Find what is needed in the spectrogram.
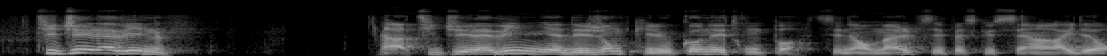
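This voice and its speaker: Against a quiet background, a man talks at a moderate pace with lively intonation. He has an unremarkable speaking voice, fairly high in pitch. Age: 30s. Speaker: BMX rider and YouTuber; YouTuber. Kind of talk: casual talk to camera. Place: home room.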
